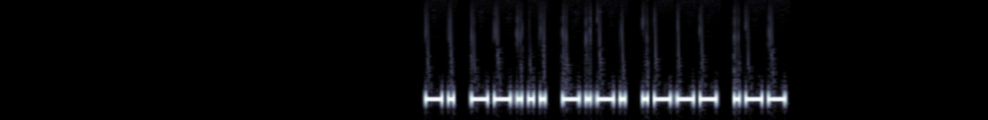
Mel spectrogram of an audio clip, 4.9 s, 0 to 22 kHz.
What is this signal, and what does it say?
Morse code, heard as a keyed tone, about 42 wpm, 700 Hz. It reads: N7CJW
